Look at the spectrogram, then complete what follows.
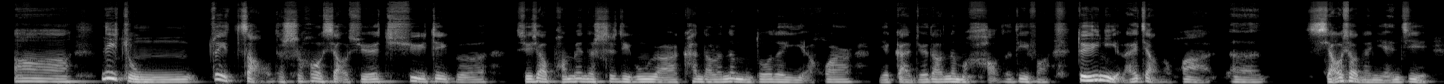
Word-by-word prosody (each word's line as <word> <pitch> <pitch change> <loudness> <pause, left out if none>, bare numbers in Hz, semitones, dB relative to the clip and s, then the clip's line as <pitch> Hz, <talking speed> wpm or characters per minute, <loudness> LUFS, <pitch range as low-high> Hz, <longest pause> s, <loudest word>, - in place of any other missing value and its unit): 啊， 135 -3 -2 0.3
那 280 -2 +8
种 130 - +2 0.6
最 225 - +2
早 125 -8 -2
的 125 - -14
时 125 +4 0
候， 145 +2 -2
小 125 -3 0
学 120 +2 -1
去 130 +3 0
这 130 +1 -1
个 110 -1 -8 0.2
学 130 +1 0
校 125 - +2
旁 125 +1 -2
边 135 0 +1
的 125 - +1
湿 125 +2 -2
地 125 -2 0
公 120 +1 +2
园 115 - 0
儿， 110 +1 -5
看 120 +2 -4
到 115 - -4
了 115 +1 -3
那 135 +2 +2
么 115 -3 +2
多 115 +2 -3
的 115 -1 0
野 105 -4 -5
花 115 +5 -8
儿， 115 0 -5 0.2
也 105 0 -6
感 105 0 -5
觉 110 +3 -4
到 115 0 -1
那 125 0 +3
么 115 -1 +1
好 120 +2 -9
的 115 0 -11
地 120 +1 -1
方。 110 -3 -9 0.3
对 190 -2 +10
于 200 +2 +7
你 185 - +7
来 135 - -3
讲 110 -6 -2
的 110 - -18
话， 110 -2 -8 0.2
呃， 110 -2 -6 0.4
小 - - +6
小 - - +3
的 105 0 -4
年 100 +1 -3
纪， 115 0 -2
120 Hz, 235 characters per minute, -22 LUFS, 110-130 Hz, 0.6 s, 对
